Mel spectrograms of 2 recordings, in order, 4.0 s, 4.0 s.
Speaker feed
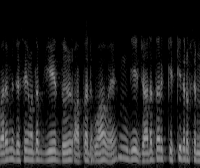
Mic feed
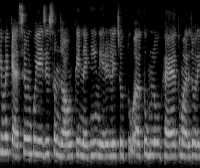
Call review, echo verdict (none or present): none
